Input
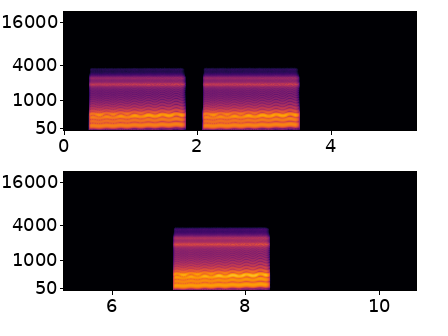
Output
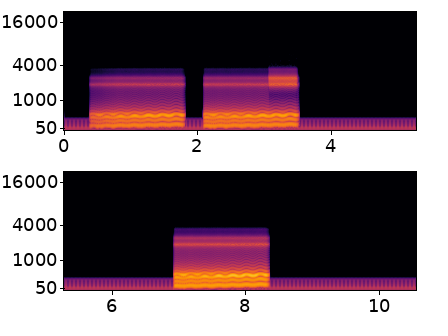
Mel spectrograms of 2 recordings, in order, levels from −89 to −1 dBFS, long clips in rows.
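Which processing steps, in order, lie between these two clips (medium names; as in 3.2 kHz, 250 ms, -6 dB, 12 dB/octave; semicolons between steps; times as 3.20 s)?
fade-in on the opening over 0.79 s; 3.07–3.50 s: resonant high shelf 1.8 kHz +10.5 dB, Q 3; hum 50 Hz, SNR 24 dB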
